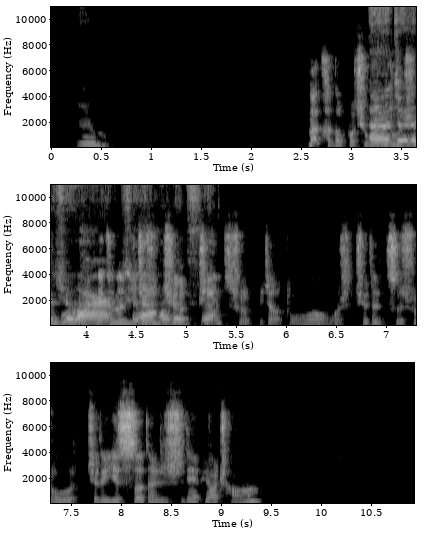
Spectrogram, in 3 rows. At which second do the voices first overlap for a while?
3.2 s

